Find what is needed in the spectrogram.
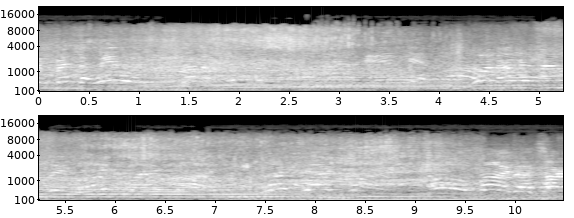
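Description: Several stock car engines running together on an oval track, a steady drone with pitches that rise and fall as the cars circle.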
